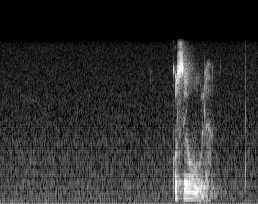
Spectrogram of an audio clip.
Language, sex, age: South Ndebele, male, 21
